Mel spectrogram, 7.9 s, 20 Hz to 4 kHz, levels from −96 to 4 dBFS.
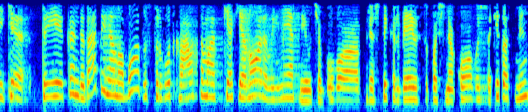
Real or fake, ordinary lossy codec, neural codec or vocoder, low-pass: fake; AAC, 16 kbps; codec, 16 kHz, 16 kbps, FunCodec, trained on Chinese and English, 50 frames a second; 3.6 kHz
